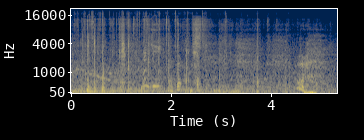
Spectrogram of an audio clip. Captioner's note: background chat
